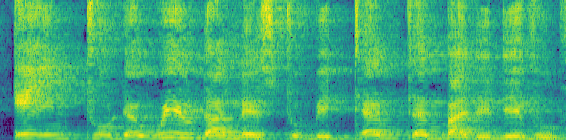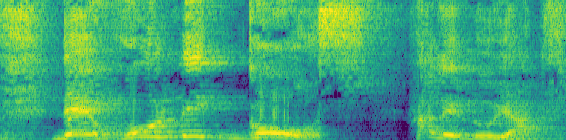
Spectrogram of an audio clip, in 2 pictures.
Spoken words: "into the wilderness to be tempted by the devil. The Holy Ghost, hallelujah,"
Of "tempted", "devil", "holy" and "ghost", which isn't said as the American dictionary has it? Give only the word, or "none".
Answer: none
